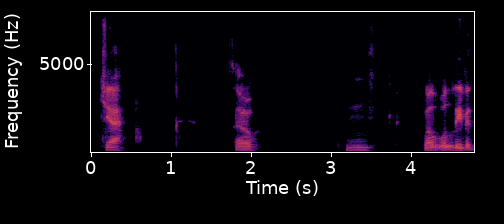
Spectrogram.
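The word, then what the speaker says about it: 架: On the top you have the pronunciation, jia.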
